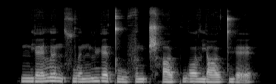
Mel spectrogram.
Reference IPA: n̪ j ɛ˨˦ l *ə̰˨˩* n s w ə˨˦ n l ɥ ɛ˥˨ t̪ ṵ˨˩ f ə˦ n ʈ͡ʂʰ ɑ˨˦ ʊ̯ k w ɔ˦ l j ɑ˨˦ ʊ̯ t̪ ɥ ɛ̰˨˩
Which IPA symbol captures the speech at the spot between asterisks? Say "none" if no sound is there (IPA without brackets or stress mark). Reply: ə˥˨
